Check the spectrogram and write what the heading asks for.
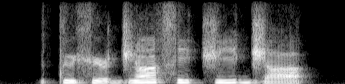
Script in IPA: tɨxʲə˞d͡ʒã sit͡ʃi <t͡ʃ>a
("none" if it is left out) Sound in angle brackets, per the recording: d͡ʒ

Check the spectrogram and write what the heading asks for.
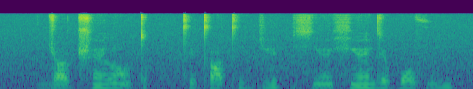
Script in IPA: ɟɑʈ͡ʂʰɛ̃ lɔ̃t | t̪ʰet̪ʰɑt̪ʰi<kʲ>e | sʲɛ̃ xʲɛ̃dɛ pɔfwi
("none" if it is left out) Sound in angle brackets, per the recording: kʲ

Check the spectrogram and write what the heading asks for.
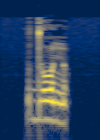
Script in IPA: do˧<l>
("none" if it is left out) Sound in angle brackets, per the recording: n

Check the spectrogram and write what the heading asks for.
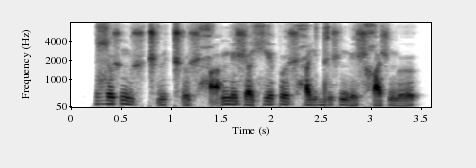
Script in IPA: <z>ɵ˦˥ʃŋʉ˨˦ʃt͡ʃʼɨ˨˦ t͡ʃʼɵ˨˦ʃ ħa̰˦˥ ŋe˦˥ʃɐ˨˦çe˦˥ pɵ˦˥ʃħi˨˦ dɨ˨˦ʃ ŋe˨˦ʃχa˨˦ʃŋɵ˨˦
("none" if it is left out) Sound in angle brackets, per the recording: z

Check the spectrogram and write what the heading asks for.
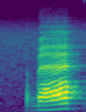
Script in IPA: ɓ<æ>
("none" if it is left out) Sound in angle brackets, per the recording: æ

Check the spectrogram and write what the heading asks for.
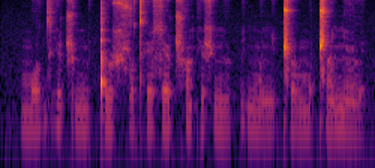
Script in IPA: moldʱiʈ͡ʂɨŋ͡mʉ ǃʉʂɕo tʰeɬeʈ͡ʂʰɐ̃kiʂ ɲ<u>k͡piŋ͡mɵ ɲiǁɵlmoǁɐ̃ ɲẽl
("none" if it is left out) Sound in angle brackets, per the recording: ʉ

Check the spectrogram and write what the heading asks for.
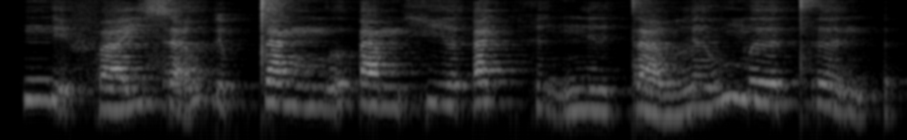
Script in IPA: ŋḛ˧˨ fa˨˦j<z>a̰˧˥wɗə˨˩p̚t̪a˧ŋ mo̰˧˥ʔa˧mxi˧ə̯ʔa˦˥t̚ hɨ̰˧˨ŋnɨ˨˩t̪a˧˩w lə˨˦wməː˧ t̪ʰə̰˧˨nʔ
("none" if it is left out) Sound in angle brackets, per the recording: s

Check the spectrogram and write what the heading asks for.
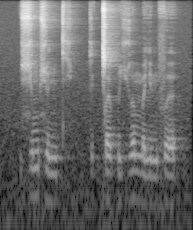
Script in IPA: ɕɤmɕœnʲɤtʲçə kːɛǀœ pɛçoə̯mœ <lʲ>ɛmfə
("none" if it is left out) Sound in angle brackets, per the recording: lʲ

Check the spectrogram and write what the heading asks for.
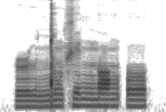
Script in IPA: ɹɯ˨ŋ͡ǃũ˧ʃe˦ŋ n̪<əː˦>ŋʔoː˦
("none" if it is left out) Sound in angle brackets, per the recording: ɔː˦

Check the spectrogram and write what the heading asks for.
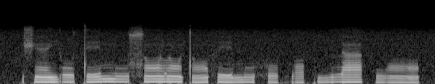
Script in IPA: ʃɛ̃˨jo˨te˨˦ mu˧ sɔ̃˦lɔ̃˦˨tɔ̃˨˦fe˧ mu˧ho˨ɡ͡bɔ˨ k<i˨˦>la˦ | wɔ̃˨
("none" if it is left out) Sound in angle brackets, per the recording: i˨˦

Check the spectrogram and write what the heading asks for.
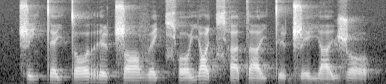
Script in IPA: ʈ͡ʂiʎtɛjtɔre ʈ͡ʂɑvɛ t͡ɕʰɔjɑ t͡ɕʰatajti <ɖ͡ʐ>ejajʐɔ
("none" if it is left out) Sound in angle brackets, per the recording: ɖ͡ʐ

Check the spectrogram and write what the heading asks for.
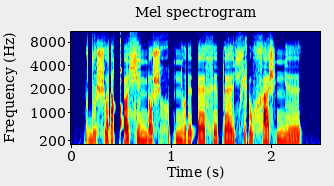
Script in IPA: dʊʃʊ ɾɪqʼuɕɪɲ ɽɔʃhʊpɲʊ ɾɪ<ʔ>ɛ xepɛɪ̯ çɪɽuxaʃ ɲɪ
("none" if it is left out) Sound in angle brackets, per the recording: ʔ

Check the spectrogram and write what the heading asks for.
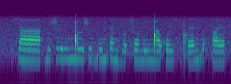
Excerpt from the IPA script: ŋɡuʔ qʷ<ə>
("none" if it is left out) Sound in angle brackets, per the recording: ɛ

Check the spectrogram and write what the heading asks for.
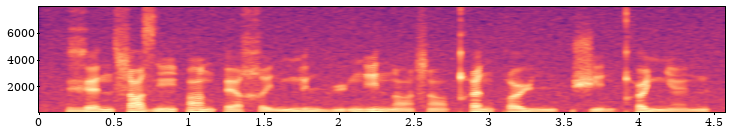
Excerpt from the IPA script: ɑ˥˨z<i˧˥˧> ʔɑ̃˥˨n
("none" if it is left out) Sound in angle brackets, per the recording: ĩ˧˥˧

